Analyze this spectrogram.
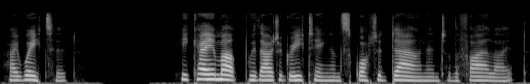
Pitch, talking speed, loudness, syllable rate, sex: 190 Hz, 160 wpm, -20 LUFS, 5.0 syllables/s, female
